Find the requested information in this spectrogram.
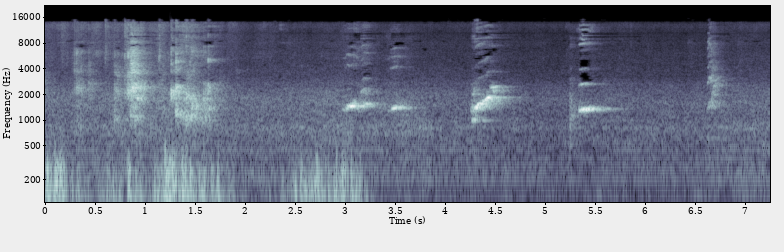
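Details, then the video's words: An African grey parrot named Khuku gives short, clear whistles, some rising, about once a second, after a few seconds of low thumping and rustling. "African grey parrot sounds"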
